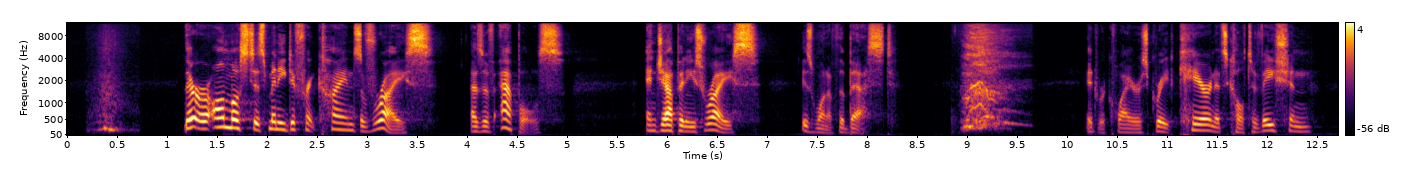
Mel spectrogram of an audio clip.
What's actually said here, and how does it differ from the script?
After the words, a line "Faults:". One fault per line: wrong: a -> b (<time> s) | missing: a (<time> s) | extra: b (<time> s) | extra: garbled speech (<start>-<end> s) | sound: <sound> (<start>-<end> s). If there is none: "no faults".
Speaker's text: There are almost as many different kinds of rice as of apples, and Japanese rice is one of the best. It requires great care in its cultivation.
There are almost as many different kinds of rice as of apples, and Japanese rice is one of the best. It requires great care in its cultivation.
Faults:
sound: whoosh (0.2-0.7 s)
sound: breath (8.8-9.7 s)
